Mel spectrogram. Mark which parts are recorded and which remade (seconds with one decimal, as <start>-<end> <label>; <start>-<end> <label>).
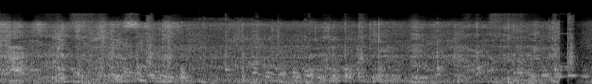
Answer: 0.0-1.4 remade; 1.4-3.1 recorded; 3.1-5.4 remade; 5.4-5.9 recorded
